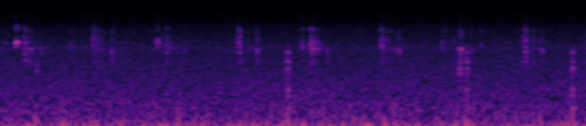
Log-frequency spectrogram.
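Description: Rain falling outdoors: a steady low rumble on the microphone with irregular sharp ticks, a few a second.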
